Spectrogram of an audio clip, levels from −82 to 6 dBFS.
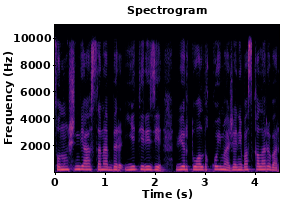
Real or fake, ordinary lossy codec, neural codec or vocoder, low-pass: real; none; none; 9.9 kHz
